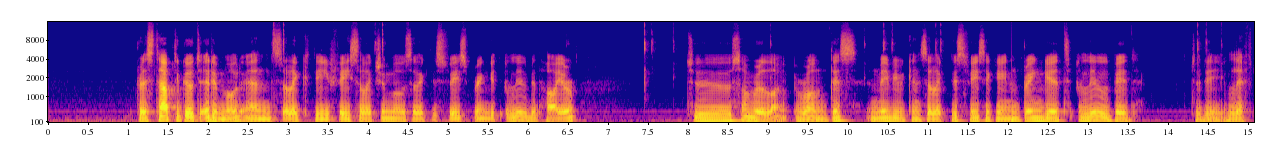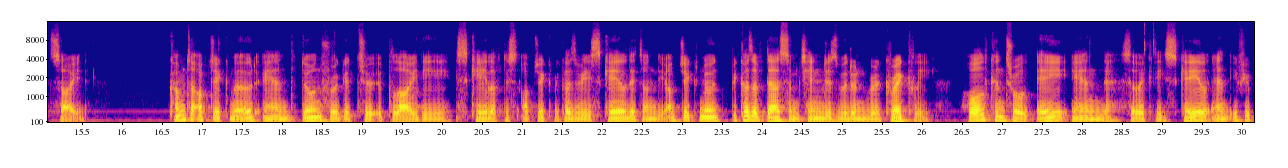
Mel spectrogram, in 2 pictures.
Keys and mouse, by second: 0.9 Tab, 2.7 click, 4.8 g, 5.1 z, 7.4 click, 7.8-9.0 middle drag, 9.9 middle click, 10.4 drag, 11.9 g, 12.1 g, 12.3 x, 12.9 x, 14.3 click, 14.6-15.1 middle drag, 15.5 middle click, 17.1 Tab, 27.1 ctrl+a.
